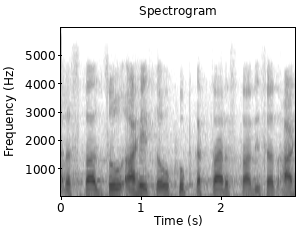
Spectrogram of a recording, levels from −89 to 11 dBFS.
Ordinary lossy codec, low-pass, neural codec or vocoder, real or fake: Opus, 64 kbps; 5.4 kHz; vocoder, 44.1 kHz, 128 mel bands, Pupu-Vocoder; fake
